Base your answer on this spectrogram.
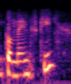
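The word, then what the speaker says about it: Komenský: Well, in Czech, I think they say Komensky.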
